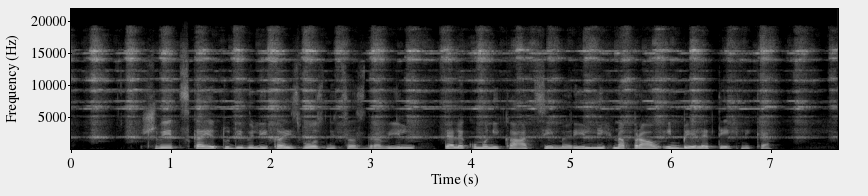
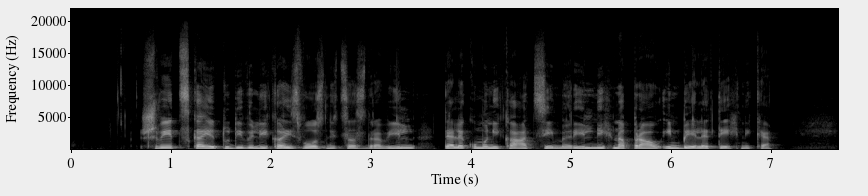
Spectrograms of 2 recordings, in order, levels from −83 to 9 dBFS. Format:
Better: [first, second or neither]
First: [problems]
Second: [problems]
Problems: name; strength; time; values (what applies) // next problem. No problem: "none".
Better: second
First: background sound (Bell); 5 dB below the speech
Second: none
